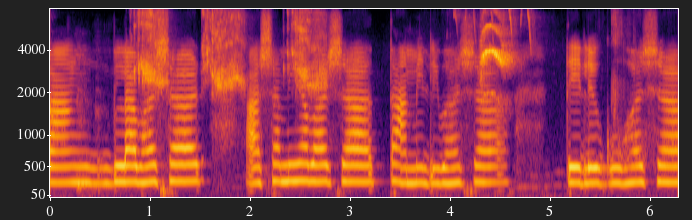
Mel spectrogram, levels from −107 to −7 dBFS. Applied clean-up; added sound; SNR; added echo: none; Bird vocalization, bird call, bird song; 13 dB; none.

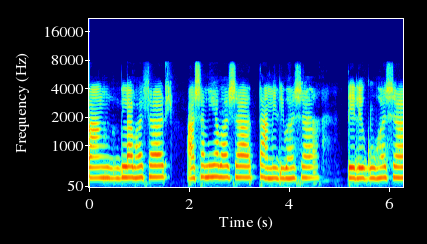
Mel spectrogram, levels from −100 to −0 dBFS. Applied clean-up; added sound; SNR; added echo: neural mask model DeepFilterNet 3.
